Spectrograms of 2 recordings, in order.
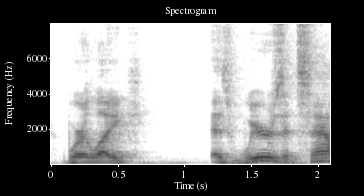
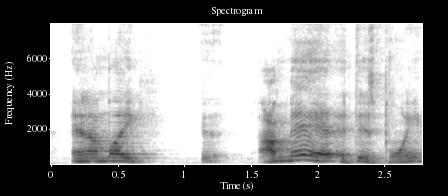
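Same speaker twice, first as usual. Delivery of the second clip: usual speaking voice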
